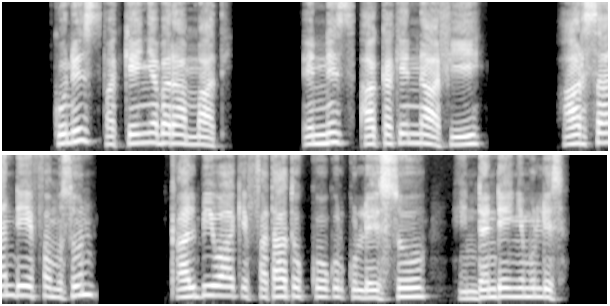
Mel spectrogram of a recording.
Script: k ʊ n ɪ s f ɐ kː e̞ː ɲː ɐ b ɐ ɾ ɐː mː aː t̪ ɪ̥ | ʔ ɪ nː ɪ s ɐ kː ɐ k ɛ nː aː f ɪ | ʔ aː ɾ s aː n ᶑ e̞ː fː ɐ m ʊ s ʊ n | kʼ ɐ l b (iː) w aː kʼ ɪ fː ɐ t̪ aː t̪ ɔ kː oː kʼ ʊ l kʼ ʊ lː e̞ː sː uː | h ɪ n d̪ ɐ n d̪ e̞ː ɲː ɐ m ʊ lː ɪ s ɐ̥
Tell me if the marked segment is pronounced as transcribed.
yes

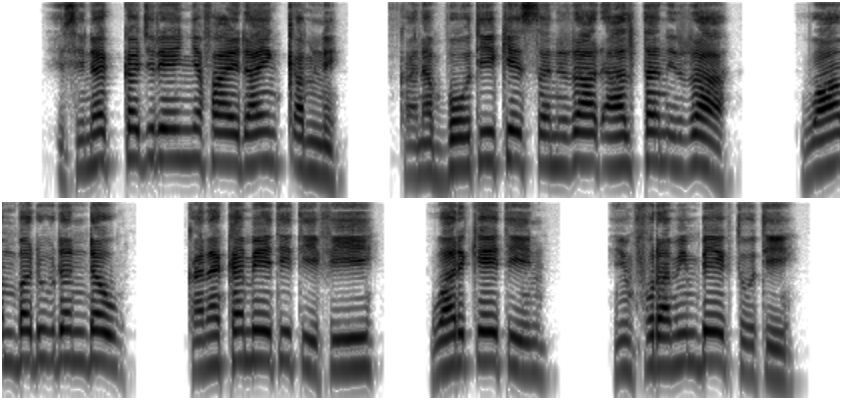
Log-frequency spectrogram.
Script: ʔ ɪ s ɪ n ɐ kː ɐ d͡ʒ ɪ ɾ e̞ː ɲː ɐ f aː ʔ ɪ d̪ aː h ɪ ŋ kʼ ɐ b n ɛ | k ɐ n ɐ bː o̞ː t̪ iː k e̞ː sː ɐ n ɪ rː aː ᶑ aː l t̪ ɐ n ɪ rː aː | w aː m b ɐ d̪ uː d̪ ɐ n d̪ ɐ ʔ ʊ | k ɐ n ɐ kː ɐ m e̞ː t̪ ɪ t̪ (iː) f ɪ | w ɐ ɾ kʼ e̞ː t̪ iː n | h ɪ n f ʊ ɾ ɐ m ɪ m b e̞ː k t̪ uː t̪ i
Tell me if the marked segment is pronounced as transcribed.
yes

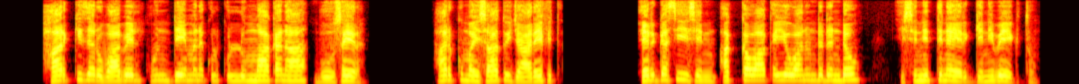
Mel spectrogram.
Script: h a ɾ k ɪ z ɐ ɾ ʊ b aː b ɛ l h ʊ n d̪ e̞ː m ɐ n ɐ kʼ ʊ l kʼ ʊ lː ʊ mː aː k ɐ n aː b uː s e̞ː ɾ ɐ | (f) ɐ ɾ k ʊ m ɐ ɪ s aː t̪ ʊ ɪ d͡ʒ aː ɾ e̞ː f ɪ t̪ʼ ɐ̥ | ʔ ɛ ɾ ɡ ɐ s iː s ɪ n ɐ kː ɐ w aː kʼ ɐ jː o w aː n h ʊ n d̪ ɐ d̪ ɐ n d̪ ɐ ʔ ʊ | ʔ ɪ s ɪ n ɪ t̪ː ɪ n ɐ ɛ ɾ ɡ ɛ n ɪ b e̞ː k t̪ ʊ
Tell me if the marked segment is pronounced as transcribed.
no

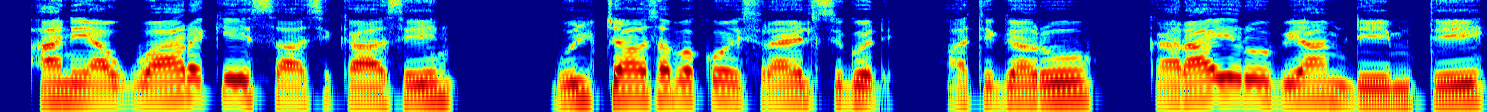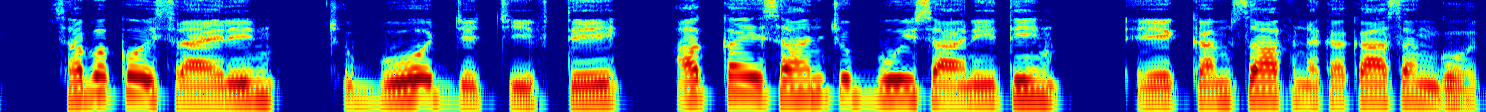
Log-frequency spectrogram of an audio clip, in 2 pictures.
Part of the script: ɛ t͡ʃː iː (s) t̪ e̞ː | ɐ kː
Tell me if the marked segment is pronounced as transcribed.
no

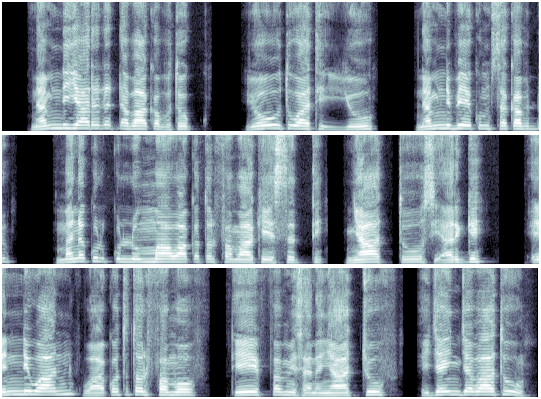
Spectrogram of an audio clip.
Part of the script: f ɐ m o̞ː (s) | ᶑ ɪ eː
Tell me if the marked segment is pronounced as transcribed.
no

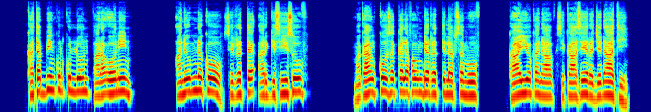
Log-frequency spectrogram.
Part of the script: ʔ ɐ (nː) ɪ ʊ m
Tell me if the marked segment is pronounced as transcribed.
no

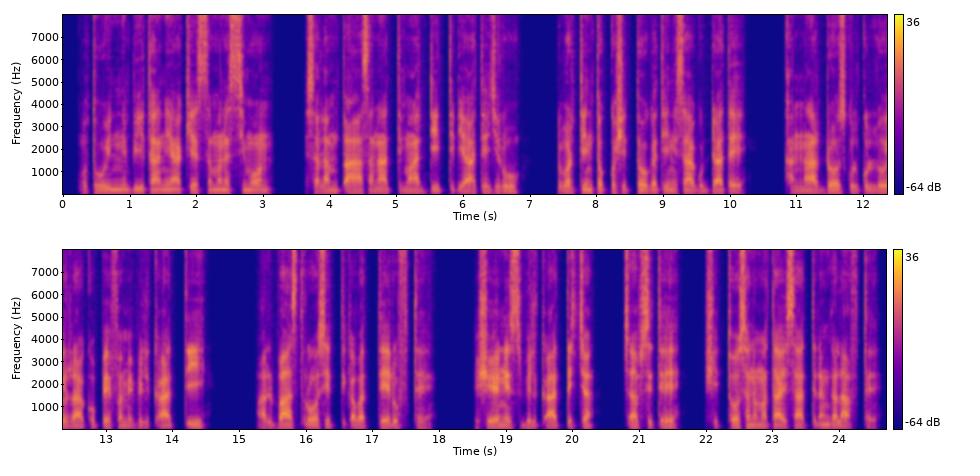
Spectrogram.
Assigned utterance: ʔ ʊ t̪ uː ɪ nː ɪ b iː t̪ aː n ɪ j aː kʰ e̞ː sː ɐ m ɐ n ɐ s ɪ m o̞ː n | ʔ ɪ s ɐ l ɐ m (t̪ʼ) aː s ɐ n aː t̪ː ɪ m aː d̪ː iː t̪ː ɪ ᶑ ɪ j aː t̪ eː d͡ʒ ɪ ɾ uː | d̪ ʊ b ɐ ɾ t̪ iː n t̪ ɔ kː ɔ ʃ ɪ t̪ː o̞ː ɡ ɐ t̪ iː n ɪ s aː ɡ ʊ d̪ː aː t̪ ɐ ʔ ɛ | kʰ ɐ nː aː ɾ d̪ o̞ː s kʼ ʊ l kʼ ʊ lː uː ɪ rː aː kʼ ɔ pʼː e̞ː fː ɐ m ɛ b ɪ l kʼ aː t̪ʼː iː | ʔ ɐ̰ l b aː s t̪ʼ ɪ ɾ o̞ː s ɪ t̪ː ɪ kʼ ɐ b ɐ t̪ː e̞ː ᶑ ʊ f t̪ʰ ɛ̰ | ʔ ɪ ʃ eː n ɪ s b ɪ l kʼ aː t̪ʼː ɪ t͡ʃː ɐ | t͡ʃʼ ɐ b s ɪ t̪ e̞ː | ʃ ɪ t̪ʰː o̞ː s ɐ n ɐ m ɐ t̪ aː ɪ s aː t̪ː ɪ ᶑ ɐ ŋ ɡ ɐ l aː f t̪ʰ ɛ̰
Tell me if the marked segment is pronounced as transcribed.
yes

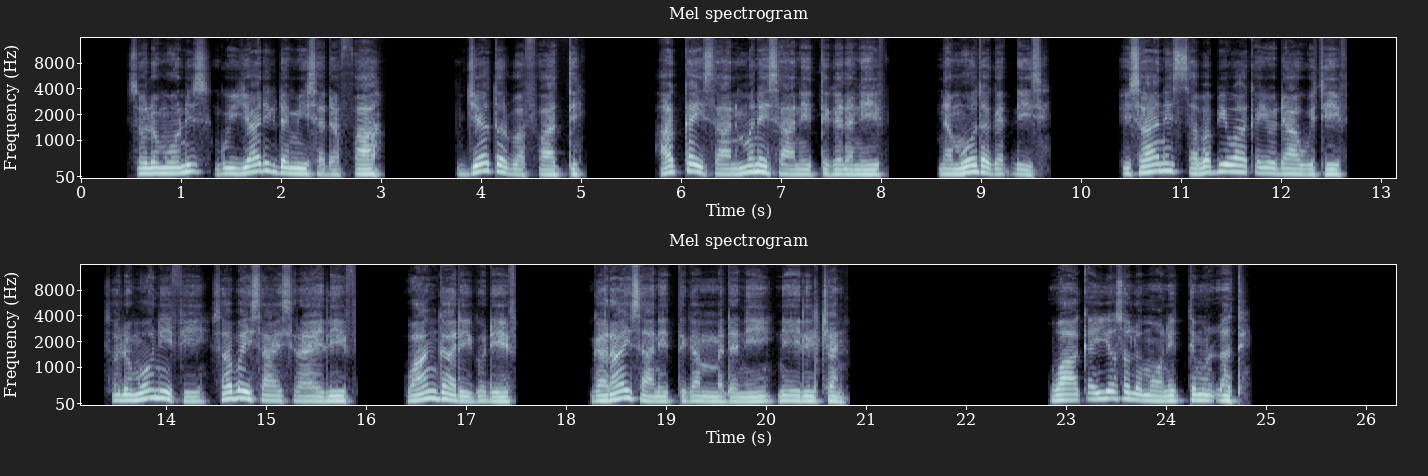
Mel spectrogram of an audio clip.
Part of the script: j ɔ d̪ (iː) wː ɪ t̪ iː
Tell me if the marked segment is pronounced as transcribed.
no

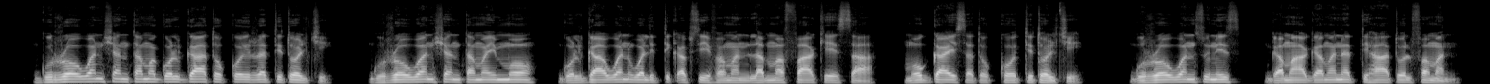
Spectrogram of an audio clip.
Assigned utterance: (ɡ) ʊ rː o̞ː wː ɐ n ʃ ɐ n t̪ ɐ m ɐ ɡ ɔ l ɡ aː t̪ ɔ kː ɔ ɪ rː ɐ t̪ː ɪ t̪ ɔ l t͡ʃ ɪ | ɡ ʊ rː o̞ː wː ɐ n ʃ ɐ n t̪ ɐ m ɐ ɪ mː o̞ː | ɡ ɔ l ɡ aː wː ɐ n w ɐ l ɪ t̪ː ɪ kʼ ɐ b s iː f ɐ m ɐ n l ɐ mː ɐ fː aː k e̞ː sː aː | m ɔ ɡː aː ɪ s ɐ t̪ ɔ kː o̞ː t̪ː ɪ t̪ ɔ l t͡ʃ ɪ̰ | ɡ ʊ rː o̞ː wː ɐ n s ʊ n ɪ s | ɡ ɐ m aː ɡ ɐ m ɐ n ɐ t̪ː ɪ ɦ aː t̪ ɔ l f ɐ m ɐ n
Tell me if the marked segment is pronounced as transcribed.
yes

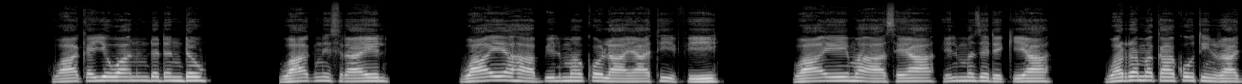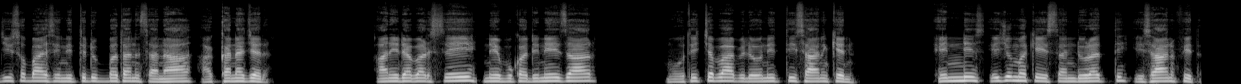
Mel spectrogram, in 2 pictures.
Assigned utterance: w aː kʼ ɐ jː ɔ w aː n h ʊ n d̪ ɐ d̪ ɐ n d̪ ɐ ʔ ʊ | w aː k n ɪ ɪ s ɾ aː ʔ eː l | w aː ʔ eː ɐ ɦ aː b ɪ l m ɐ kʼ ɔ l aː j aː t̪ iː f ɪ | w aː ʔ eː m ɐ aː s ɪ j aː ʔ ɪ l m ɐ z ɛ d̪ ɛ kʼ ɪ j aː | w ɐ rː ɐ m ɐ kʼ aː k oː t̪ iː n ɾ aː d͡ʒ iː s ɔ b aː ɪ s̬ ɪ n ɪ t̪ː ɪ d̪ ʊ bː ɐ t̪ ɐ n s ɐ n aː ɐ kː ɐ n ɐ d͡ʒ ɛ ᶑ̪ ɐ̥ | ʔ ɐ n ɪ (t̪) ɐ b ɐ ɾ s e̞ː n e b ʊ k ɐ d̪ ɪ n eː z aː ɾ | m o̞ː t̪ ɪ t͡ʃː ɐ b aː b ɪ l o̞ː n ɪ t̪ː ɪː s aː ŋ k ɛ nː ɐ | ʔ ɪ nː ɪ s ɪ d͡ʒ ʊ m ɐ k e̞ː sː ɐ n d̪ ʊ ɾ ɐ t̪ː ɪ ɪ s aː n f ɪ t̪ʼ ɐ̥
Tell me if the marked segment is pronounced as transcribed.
no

